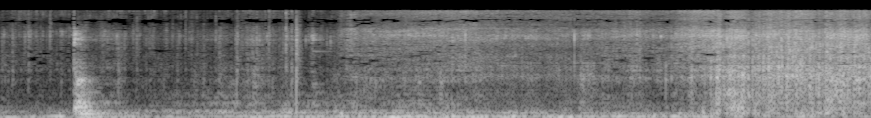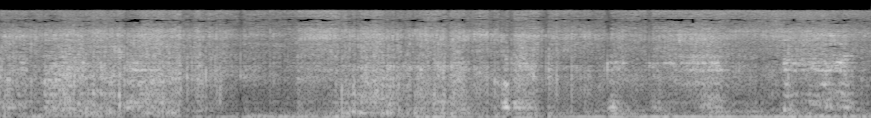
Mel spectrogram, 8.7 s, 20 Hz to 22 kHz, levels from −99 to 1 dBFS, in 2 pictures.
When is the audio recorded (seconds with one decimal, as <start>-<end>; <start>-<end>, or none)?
0.0-2.4; 3.0-3.6; 4.2-4.8; 8.2-8.7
